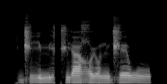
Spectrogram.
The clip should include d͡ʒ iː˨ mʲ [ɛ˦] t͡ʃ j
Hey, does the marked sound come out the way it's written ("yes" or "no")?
no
